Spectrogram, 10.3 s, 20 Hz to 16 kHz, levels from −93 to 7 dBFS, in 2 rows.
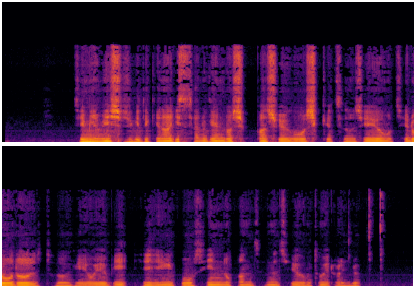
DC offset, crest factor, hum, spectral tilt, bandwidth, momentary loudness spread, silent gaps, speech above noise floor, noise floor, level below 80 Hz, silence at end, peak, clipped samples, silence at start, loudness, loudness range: under 0.1%; 18 dB; none; -5 dB/octave; 11.5 kHz; 13 LU; none; 43 dB; -65 dBFS; -56 dBFS; 0.4 s; -4 dBFS; under 0.1%; 0.9 s; -22 LUFS; 6 LU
